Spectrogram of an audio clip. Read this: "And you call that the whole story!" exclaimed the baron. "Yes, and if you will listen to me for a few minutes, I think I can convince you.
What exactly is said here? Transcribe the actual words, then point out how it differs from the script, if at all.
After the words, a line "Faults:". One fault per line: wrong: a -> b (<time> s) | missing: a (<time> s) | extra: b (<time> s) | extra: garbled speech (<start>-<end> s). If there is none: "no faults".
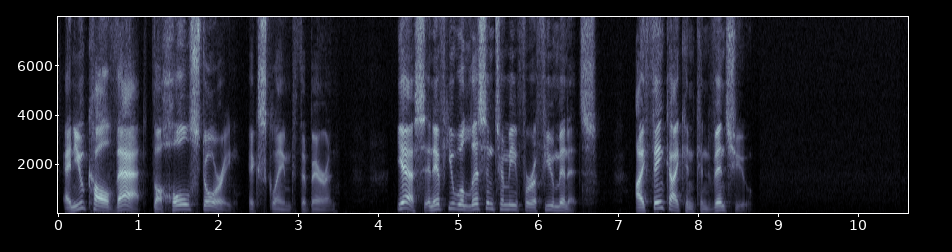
"And you call that the whole story!" exclaimed the baron. "Yes, and if you will listen to me for a few minutes, I think I can convince you.
Faults:
no faults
